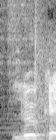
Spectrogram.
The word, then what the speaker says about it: Luca: Luca, it's how it's pronounced. Luca, let's go for the right pronunciation there. I'm Italian, I will pronounce it right.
